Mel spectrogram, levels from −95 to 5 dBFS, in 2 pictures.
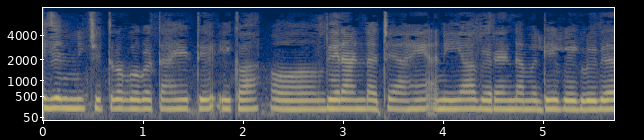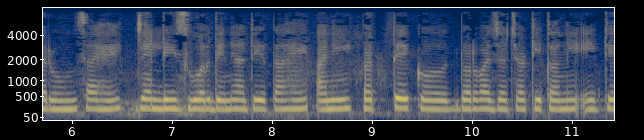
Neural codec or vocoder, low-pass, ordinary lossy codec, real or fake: codec, 16 kHz, 2 kbps, X-Codec, HuBERT features, trained on balanced general audio; 7.2 kHz; MP3, 32 kbps; fake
